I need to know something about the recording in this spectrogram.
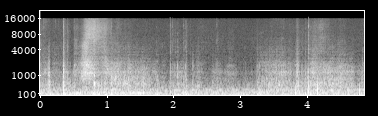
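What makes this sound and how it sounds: Long black natural nails tap and scratch the taut surface of a hollow, air-filled yellow smiley-face inflatable vinyl (PVC) beach ball held on a table. Soft, dull low thumps sit under a steady scratchy rustle, with a brief brighter swish early on. The taps die away almost instantly.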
